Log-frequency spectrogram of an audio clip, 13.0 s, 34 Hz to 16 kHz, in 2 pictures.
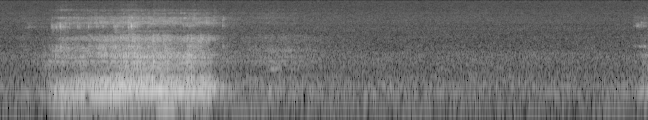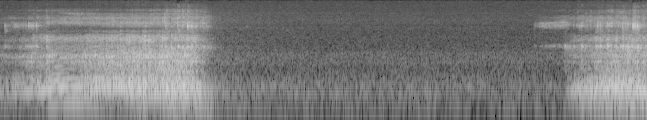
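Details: A sleeping woman snoring hard: loud, harsh, rasping snores on breathing in, about 9 a minute, separated by quiet gaps; heavy snoring.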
